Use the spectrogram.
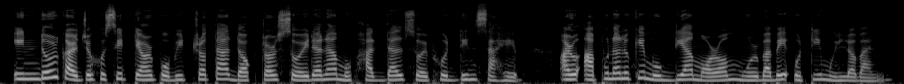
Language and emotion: Assamese, neutral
